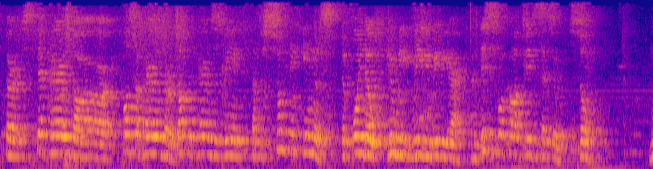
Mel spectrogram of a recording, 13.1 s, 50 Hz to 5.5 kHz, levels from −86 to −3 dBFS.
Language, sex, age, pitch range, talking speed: English, male, 40-59, 195-250 Hz, 165 wpm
